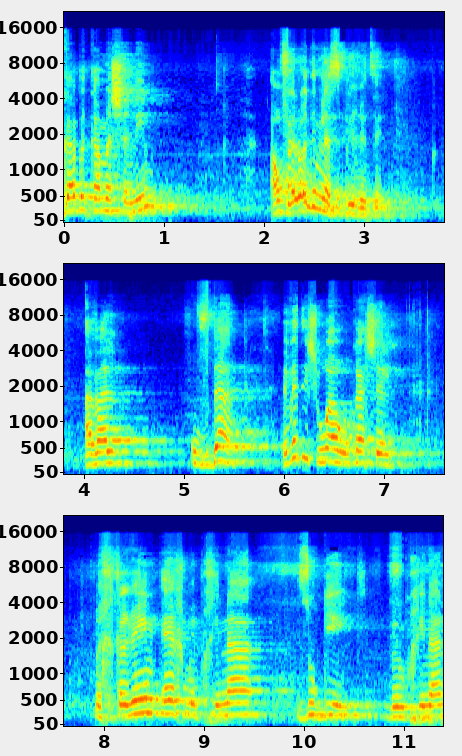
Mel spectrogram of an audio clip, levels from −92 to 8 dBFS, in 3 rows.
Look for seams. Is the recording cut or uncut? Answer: uncut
